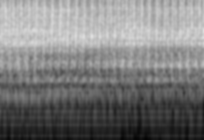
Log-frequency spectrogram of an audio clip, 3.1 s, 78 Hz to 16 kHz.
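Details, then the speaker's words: Nissan 300ZX Z32 non-turbo, manual, at about 2000 rpm and nearly out of fuel, also misfiring: hard, clattery tick runs steadily through the engine like a diesel tractor, seemingly from the middle; knock of undetermined origin. "like a diesel tractor and it's coming out with I think from here we're sounds like it's coming from the metalic tree looks like this knocking sound is coming from the middle"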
